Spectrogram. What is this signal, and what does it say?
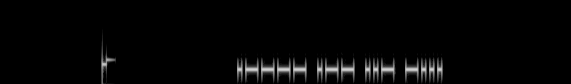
Morse code, heard as a keyed tone, about 30 wpm, 700 Hz. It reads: 1WUB
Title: Four Challenging Letter-Number Combinations 30wpm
